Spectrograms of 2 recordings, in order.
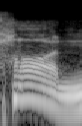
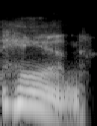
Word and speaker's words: Han: Just like it's Han, not Han. That's right.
